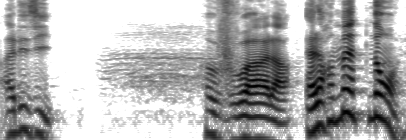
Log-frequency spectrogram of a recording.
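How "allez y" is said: normal talking voice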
